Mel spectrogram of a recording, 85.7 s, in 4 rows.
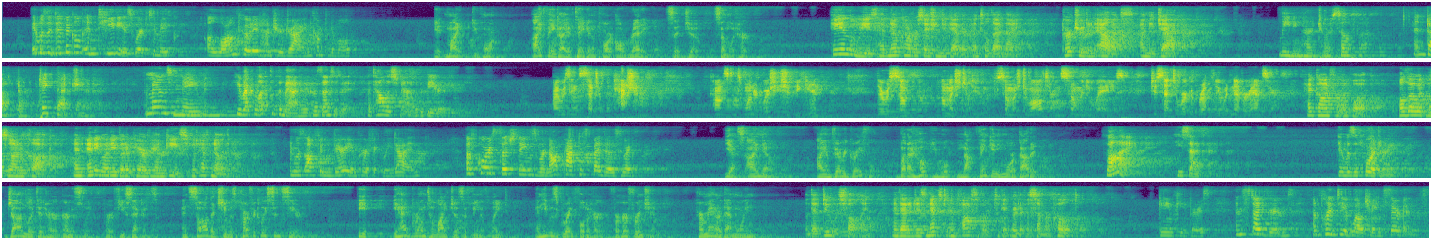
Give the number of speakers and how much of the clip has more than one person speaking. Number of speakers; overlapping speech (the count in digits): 6, no overlap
